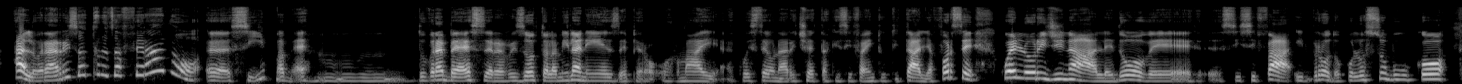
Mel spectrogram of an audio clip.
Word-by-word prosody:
Allora, 185 - +7
il - - +3
risotto 425 +8 -4
allo 430 - -6
zafferano, 415 - -2 0.2
uhm, 160 - -1
sì. 245 - -3
Vabbè, 185 -3 -4
mhmm, 160 -1 -16
dovrebbe 190 +1 +3
essere 165 -2 +3
il - - -5
risotto 175 +4 -3
alla 160 -1 -1
milanese, 170 -4 0
però 150 - -12
ormai, 150 -1 -6
ehm, - - -20
questa 165 +1 -7
è - - -5
una 145 -4 -5
ricetta 155 +3 -7
che 155 +1 -17
si 155 +1 -6
fa - - -4
in 150 - -7
tutt'Italia. 150 -2 0
Forse, 285 -4 +2 0.3
quello 300 -1 +6
originale 235 - +2
dove, 155 -7 -3
ehm, - - -18
si 175 - -5
si 190 +2 -4
fa 230 - +5
il 175 -1 -13
brodo 200 -7 -5
con 185 +3 -9
l'ossobuco 225 +2 +1
180 Hz, 160 wpm, -23 LUFS, 155-230 Hz, 0.3 s, Allora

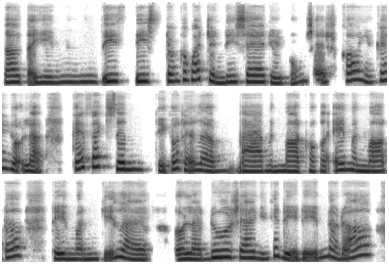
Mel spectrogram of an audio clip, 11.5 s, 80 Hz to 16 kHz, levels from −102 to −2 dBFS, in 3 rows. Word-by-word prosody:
ờ, 265 0 +2
tại - - 0
vì 245 0 +1 0.5
đi 300 +2 +4 0.2
đi 295 0 +4
x - - -3
trong 305 0 +1
cái 360 - -1
quá 360 +1 +1
trình 280 -9 +1
đi 265 +2 +1
xe 275 0 +3
thì 230 - +1
cũng 235 +8 -4
sẽ - - 0
s - - -7
có 335 +4 0
những 285 -8 -3
cái, 335 0 0
gọi 290 -3 +1
là, 225 -2 +1 0.3
cái 325 +4 +3
phát 405 +1 +4
sinh, 290 -1 +4
thì 225 - -1
có 305 - +2
thể 270 - -1
là 245 -5 +1 0.2
bà 215 0 +1
mình 225 0 -1
mệt 215 -1 +2
hoặc 215 0 -5
là 220 - -2
em 275 0 +1
mình 240 -5 +1
mệt 215 0 +1
á, 295 +2 0 0.4
thì 230 -1 +4
mình 220 0 -1
chỉ - - -1
là, 240 -9 +1 0.3
gọi 215 +2 +2
là, 220 -2 +2
đưa 290 +7 +4
ra 285 -2 +1
những 240 -3 -2
cái 355 - 0
địa 230 -7 +3
điểm 265 +5 -1
nào 320 -6 -1
đó, 360 - -1
270 Hz, 265 wpm, -22 LUFS, 225-300 Hz, 0.5 s, đi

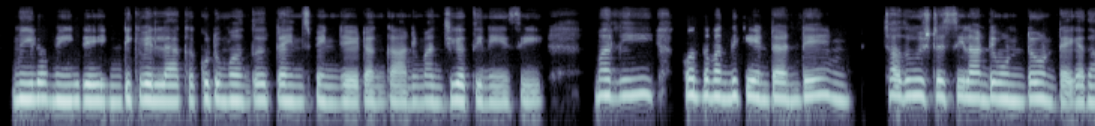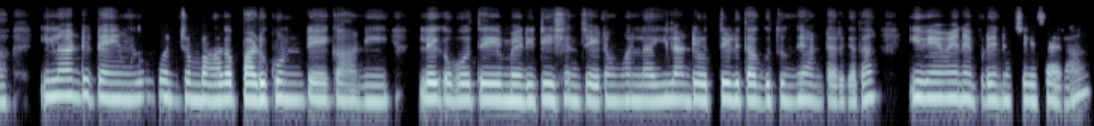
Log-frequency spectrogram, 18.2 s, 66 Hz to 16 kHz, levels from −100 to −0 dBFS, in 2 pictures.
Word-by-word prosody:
మీలో 215 0 +5
మీరే, 205 0 +4
ఇంటికి 200 +2 -2
వెళ్ళాక 200 -1 +1
కుటుంబంతో 205 -1 +1 0.2
టైం 200 -1 +2
స్పెండ్ 195 -1 -3
జేయటం 95 0 -1
కానీ 100 - -3
మంచిగా 200 +1 +1
తినేసి. 190 - -4 0.6
మరీ 250 0 0 0.5
కొంతమందికేంటంటే, 240 -2 +2 0.6
చదువు 250 0 +2
స్ట్రెస్ 235 0 -1
ఇలాంటివుంటూ 220 -2 +1
ఉంటాయి 195 - -3
గదా! 195 0 -2 0.4
ఇలాంటి 250 0 +2
టైంలో 220 -1 +1 0.2
కొంచెం 225 -1 -1
బాగా 210 +1 +4
పడుకుంటే 215 0 +3 0.2
కానీ, 200 -1 -3 0.4
లేకపోతే 215 0 +3 0.2
మెడిటేషన్ 205 0 0
చేయడం 205 0 -1
వల్ల 205 0 -1 0.2
ఇలాంటి 215 0 0
ఒత్తిడి 215 +1 +1
తగ్గుతుంది 205 +1 -1
అంటారు 100 - -6
గదా! 220 - -2 0.4
ఇవేమైనా 225 0 +2
ఎప్పుడైనా 205 0 -2
చేశారా? 205 +1 -3
210 Hz, 120 wpm, -24 LUFS, 200-225 Hz, 0.6 s, మీలో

